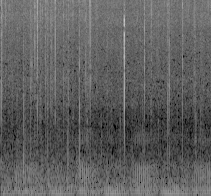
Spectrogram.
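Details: Cat purr as a continuous deep vibrating hum with gentle rhythmic swells, while a fireplace crackles and gives off bright, scattered pops.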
